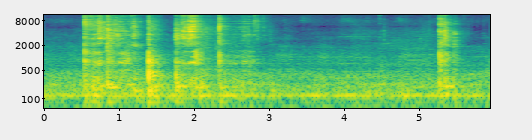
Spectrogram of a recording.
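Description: Fried ingredients being scraped and stirred into idli batter for kuzhi paniyaram, a few bursts of spoon-on-vessel scraping and clinks separated by pauses, close and moderately quiet.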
